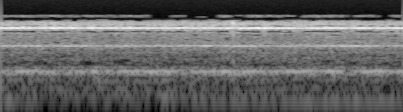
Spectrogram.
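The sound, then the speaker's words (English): A house telephone rings with a steady electronic bell tone that holds without pause across the whole clip. No voices are heard. “The phone is ringing. Let it ring.”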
